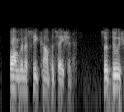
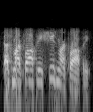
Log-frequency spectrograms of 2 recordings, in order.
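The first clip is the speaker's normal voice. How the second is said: ordinary talk, nothing marked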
